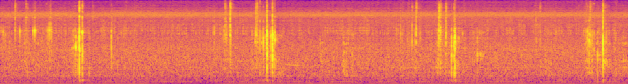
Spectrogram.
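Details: A cat eating indoors, chewing its food: short dry crunching bursts, some in quick double or triple clusters, arrive every one to two seconds over a quiet, steady room hum, with no voices or other animals.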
